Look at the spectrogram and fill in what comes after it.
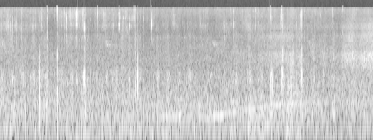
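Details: Two guinea pigs eating clover non-stop, munching steadily; soft, irregular crunchy clicks and snaps, several per second, over a quiet, even hiss.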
